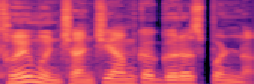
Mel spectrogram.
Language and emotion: Goan Konkani, neutral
